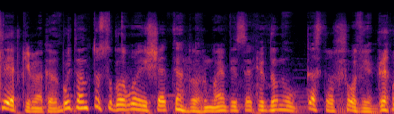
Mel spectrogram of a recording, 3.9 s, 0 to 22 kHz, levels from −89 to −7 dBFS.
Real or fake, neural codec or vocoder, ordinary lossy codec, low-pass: fake; codec, 44.1 kHz, 2.6 kbps, SNAC; AAC, 48 kbps; 14.4 kHz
